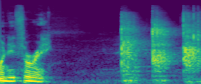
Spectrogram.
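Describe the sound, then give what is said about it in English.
Three sharp hand claps from a church audience, spaced about a third of a second apart, follow a brief spoken voice and a short quiet gap. “Yeah, I'll take a few hand claps.”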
